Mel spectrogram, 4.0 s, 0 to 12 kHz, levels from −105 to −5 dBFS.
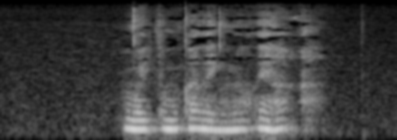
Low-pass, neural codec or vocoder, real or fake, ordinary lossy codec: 10.8 kHz; none; real; AAC, 32 kbps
